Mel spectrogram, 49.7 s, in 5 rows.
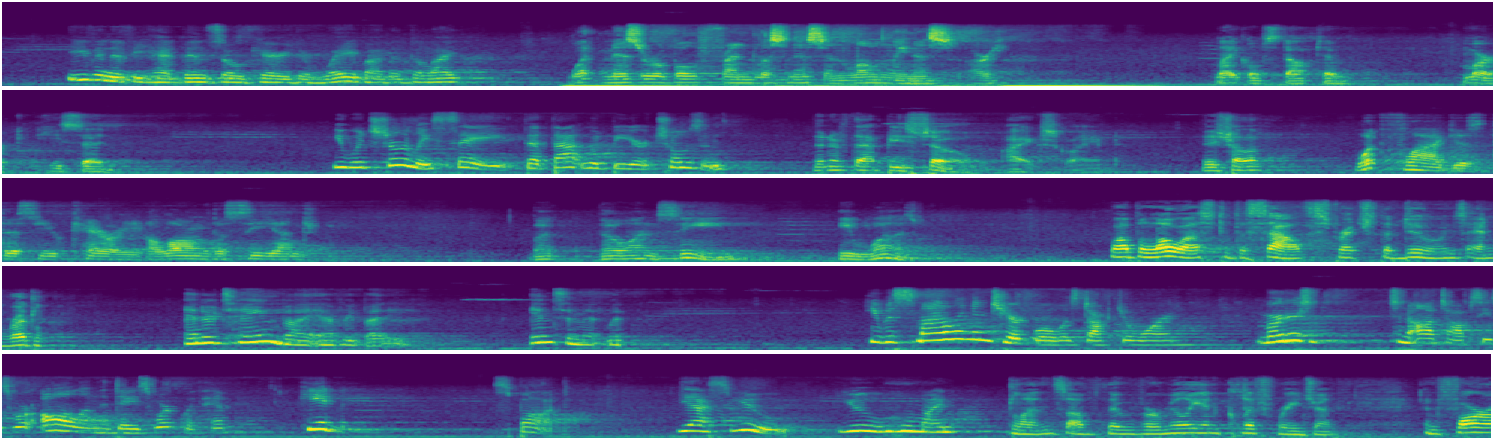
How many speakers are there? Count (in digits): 10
